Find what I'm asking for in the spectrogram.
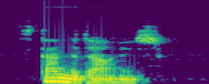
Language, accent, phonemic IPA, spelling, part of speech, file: English, Southern England, /ˈstæn.də.daɪz/, standardize, verb, LL-Q1860 (eng)-standardize.wav
- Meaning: American and Oxford British standard spelling of standardise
